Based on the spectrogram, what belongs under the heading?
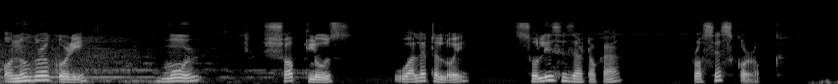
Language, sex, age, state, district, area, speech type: Assamese, male, 18-30, Assam, Tinsukia, rural, read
